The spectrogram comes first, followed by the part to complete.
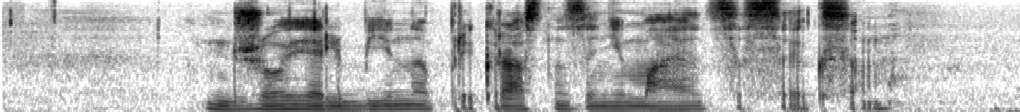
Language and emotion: Russian, neutral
